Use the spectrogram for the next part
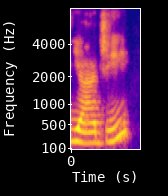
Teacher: As you can see again, the A here as a small dash over it. So the A sound will be elongated into A.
